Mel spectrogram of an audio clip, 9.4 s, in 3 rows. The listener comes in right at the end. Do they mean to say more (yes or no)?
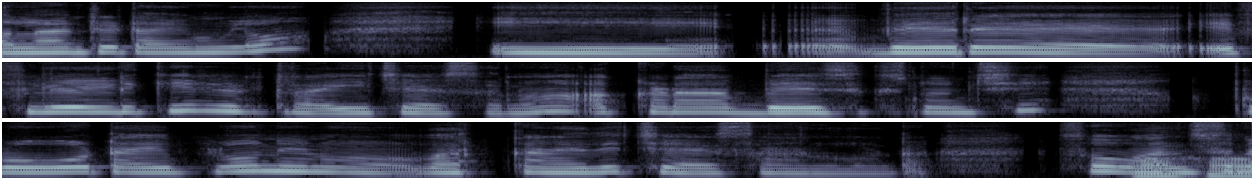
no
